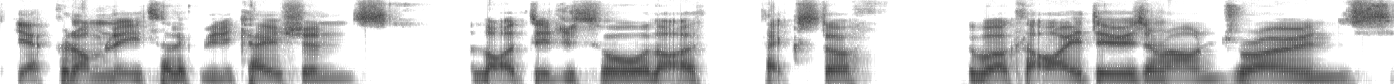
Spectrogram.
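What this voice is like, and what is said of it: British accent. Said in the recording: “as you can probably tell from ... accent, he is in the UK”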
